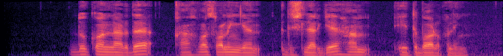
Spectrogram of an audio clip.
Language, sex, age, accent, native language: Uzbek, male, 25-34, Toshkent shahri, Uzbek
